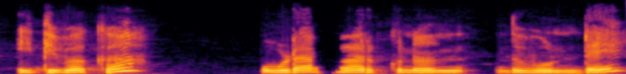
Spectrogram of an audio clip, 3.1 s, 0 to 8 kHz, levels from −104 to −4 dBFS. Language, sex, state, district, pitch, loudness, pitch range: Telugu, female, Andhra Pradesh, Visakhapatnam, 210 Hz, -14 LUFS, 200-220 Hz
